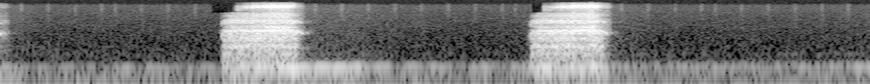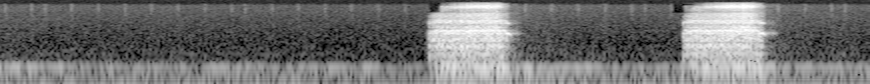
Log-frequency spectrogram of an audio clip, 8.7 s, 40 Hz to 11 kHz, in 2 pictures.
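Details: A pair of wild barn owls in a nest box shortly before midnight on 19 November 2023, expressing affection, give four harsh, hissing, broadband screeches of about half a second each, two close together, a long pause, then two more.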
